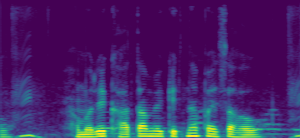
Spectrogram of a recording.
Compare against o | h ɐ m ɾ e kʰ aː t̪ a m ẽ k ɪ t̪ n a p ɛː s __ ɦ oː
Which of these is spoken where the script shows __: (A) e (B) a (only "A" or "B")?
B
